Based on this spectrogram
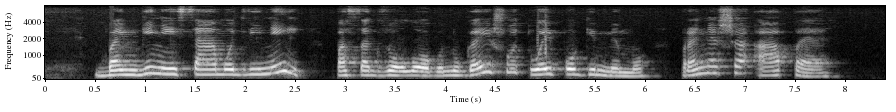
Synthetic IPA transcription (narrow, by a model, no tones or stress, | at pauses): bɐŋʲɡʲɪnʲɛɪsæːmoːd̪ʲʋʲiːnʲɛɪ | pɐsɐɡzolˠɔɡʊnʊɡɐɪʃuɔt̪uɔjpoːɡʲɪmʲɪmo | pɾɐnʲɛʃɐʔapɛ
